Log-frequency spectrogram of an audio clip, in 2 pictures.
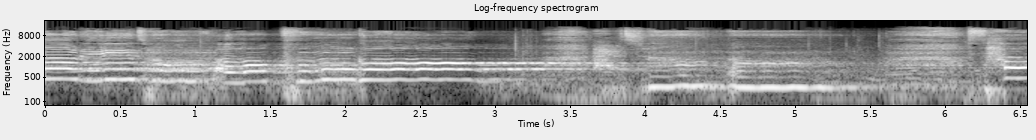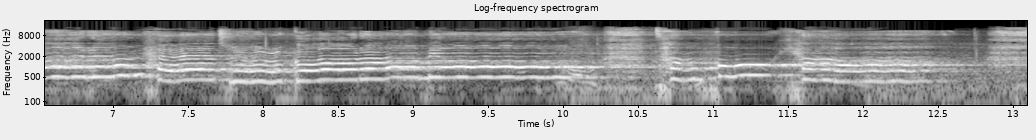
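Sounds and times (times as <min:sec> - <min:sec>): woman singing with vibrato: 0:00.0 - 0:13.0.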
